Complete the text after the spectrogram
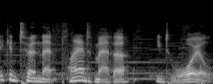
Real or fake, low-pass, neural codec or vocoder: real; 7.2 kHz; none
